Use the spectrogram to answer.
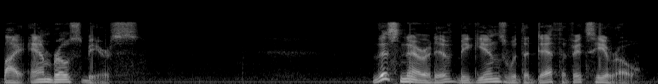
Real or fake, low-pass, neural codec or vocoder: real; 7.2 kHz; none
